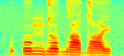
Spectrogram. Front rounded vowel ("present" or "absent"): present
